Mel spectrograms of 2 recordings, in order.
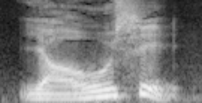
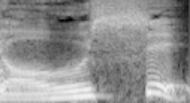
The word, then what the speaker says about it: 여우씨: 시 아니 아니 여시네 여기서 여우는 잘하셨는데 시가 아니라 C네 아 C 씨 씨앗 할 때 씨 그렇죠 씨앗 할 때 씨 아 조금 더 강하게 된소리 발음하죠 된소리 발음으로 여우씨 맞아요 여우씨 여우씨 이게 이제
